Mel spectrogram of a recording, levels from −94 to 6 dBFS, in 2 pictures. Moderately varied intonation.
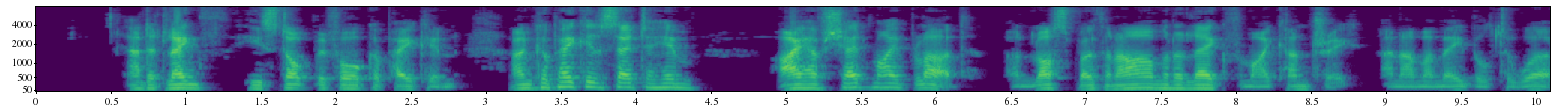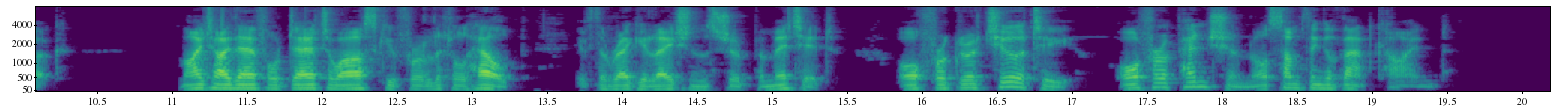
Yes: average, 3.7 semitones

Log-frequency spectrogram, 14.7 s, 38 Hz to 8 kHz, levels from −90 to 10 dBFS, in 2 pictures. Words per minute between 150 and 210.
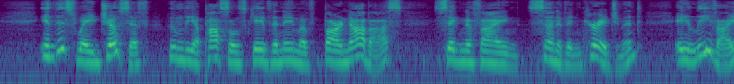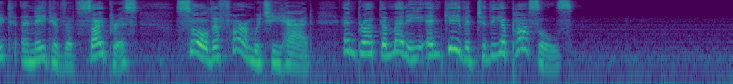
Yes: average, 170 wpm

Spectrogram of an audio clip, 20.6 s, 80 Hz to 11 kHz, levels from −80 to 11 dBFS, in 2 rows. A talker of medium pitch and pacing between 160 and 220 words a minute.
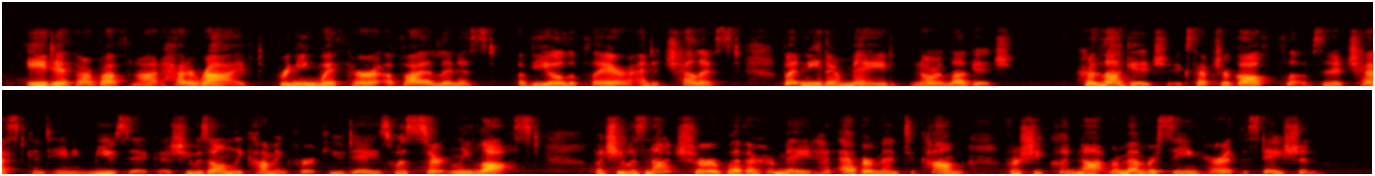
No: high, 210 Hz; average, 195 wpm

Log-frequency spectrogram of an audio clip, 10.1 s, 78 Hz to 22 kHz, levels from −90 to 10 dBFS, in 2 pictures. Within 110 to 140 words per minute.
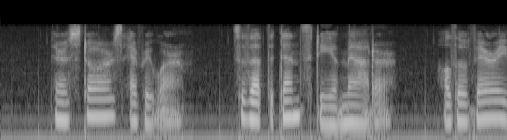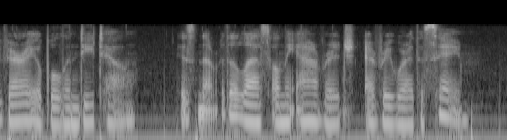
Yes: slow, 135 wpm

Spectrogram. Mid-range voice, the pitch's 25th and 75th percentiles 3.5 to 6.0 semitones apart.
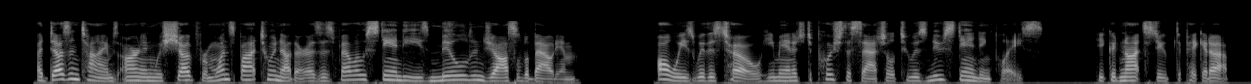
Yes: medium, 170 Hz; average, 4.3 semitones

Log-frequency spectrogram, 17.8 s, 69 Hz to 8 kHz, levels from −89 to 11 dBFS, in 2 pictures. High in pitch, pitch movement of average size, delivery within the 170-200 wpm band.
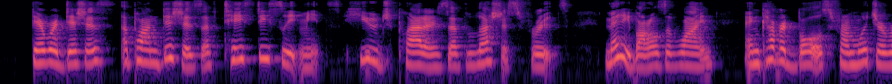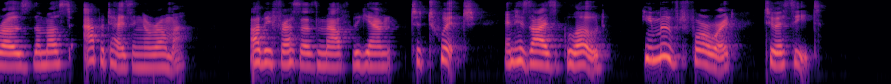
No: high, 215 Hz; average, 3.7 semitones; average, 145 wpm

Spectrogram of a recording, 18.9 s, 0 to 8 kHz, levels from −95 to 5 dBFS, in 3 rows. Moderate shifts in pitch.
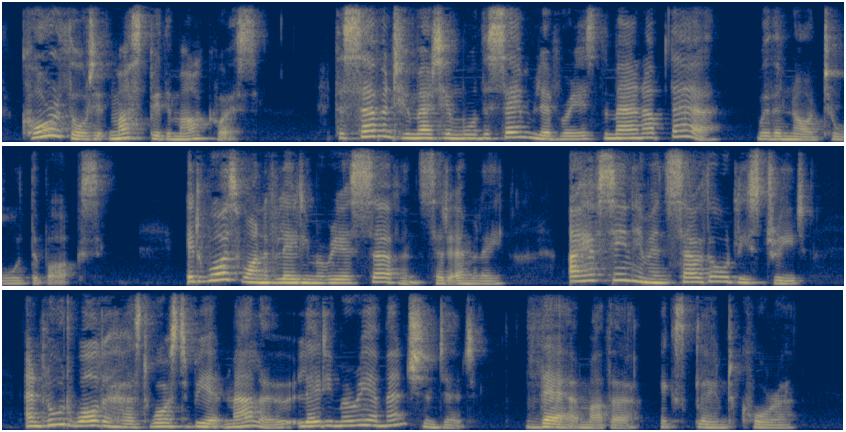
No: wide, 6.3 semitones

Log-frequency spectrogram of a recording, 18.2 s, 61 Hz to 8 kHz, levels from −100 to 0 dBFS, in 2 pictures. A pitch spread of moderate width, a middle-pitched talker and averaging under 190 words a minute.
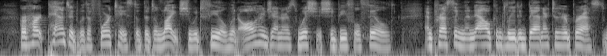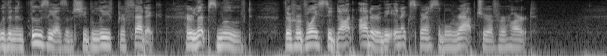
Yes: average, 3.4 semitones; medium, 150 Hz; average, 165 wpm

